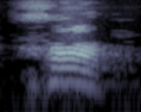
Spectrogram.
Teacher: فجرب يا أخي هكذا خا، تجد بأن هواء الحرف يتجه إلى قبة الحنك الأعلى، إلى سقف الحلق · Term: الاستعلاء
